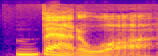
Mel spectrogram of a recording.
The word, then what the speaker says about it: Batawa: The new community needed a name, and he suggested combining the word Bata with the last syllable of Ottawa. Why not call it Batawa?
